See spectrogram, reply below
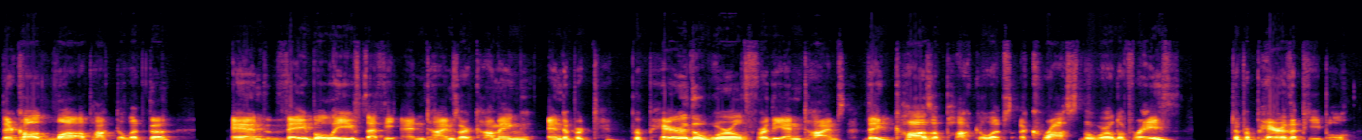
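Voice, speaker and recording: A young man with a bright, forceful voice co-hosts a casual podcast. He rambles along, padding his talk with fillers and breaking into laughter now and then. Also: mid-range voice, unhurried. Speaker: podcast co-host. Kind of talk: casual chat.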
